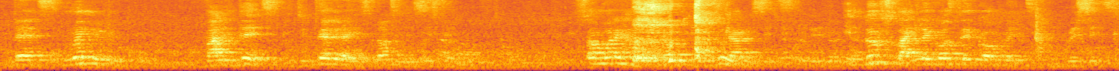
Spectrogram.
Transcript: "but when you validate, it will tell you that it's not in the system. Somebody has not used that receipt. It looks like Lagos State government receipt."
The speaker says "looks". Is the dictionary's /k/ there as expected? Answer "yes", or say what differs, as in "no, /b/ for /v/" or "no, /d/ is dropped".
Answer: no, /k/ is dropped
